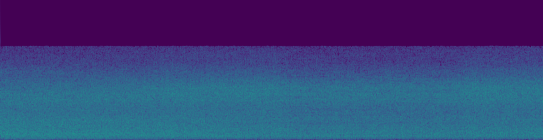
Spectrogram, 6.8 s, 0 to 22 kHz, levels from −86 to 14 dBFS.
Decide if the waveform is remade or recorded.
recorded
